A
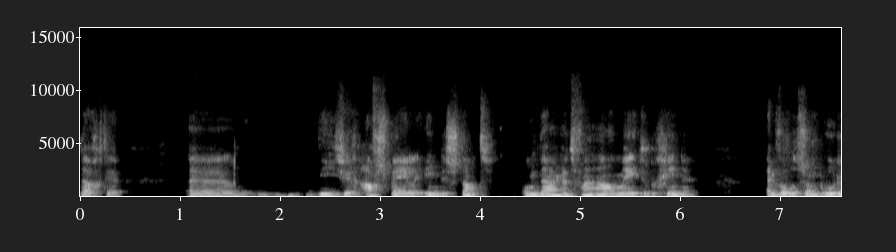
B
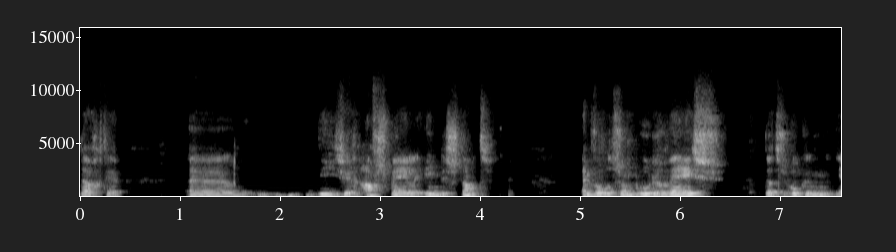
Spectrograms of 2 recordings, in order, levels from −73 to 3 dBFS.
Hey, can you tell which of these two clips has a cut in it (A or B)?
B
